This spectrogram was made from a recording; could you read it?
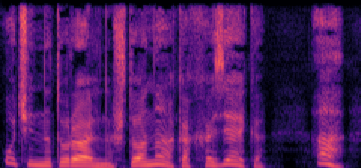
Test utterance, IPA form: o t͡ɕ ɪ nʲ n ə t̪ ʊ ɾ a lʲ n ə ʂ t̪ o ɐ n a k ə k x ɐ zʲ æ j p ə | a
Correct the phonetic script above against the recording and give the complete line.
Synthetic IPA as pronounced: o t͡ɕ ɪ nʲ n ə t̪ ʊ ɾ a lʲ n ə ʂ t̪ o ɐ n a k a k x ɐ zʲ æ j k ə | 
